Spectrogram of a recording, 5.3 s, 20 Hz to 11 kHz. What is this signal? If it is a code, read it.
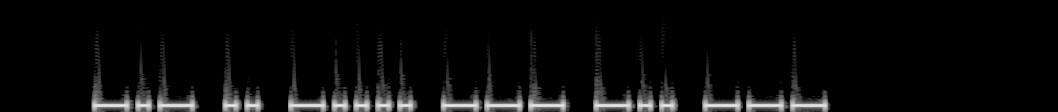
Morse code, heard as a keyed tone, about 22 wpm, 700 Hz. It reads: KI6ODO
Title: USA Call Signs - 6 Characters - Repeated 3x - 22wpm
